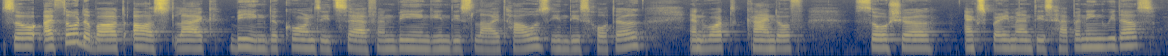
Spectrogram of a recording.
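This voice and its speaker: A woman with a Hungarian accent, speaking in a somewhat low voice. She is a visiting writer who talks about her stay and then reads her own poem at a library event, animated and laughing now and then. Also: unhurried. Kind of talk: poetry reading. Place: public library event room.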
